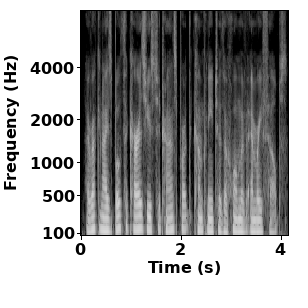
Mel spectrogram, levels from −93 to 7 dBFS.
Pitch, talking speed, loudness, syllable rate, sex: 115 Hz, 230 wpm, -17 LUFS, 6.1 syllables/s, male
